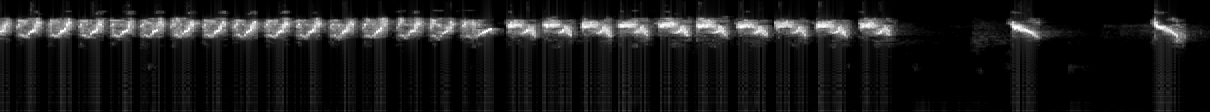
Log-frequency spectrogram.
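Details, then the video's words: Crimson sunbird chattering song used to make other birds join in: a fast, steady stream of very high chirps for over four seconds, then two isolated sharp notes. "Suara Sogon Gacor - Sogon Ijoan, Trotol, Macet Pasti Langsung Nyaut"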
